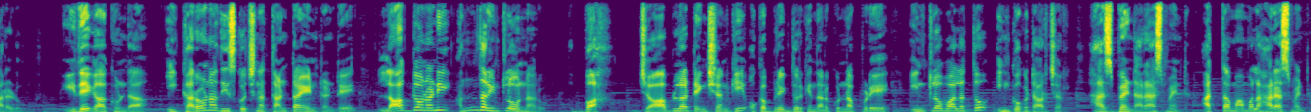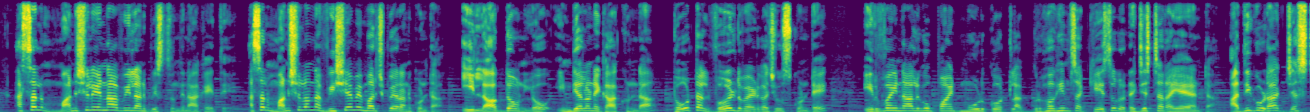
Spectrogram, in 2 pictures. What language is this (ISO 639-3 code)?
tel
